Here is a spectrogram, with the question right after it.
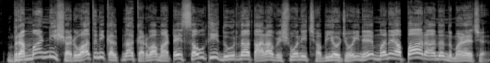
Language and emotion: Gujarati, happy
